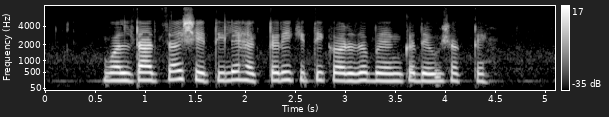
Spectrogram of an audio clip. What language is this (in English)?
Marathi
